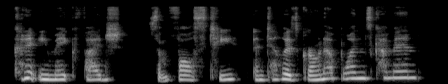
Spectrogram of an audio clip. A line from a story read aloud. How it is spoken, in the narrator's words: I whispered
